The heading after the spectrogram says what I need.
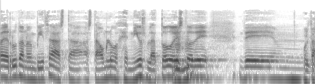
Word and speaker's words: Omloop Het Nieuwsblad: Por favor, Saúl, ilústranos a nivel de idioma cómo se pronuncia esta carrera. Bueno, sería Omloop Het Nieuwsblad.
